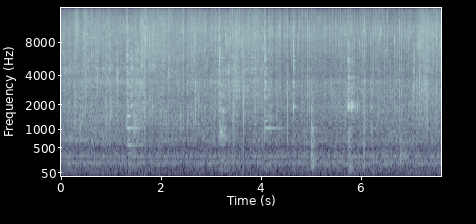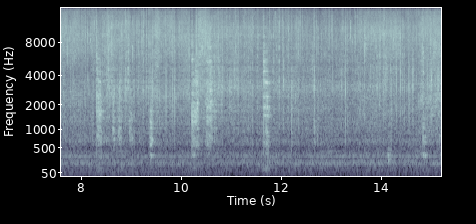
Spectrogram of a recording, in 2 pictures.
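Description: Pork chops sauté in a preheated pan for a maple Dijon glaze, giving a loud, steady, close sizzle that never lets up, with small crackles and pops scattered through it.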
